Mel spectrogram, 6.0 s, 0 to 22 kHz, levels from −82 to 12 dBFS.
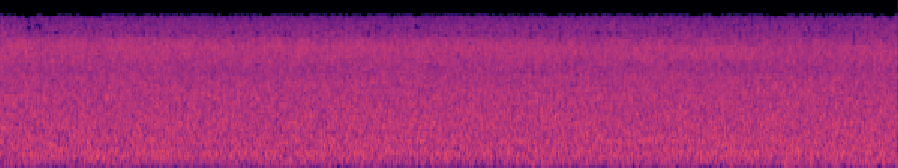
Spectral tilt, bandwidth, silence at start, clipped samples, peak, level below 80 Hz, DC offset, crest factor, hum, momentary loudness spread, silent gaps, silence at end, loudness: -1 dB/octave; 15.5 kHz; 0 s; under 0.1%; -8 dBFS; -48 dBFS; under 0.1%; 14 dB; none; 1 LU; none; 0 s; -19 LUFS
